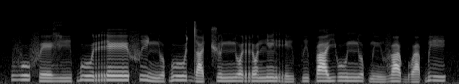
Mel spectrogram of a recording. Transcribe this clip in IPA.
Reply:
vu˦feː˨ɣi˨ɓuː˦ reː˦fi˦˨ ɲʊ˨ɓuː˦ da˨ t͡ʃʊ˦ ɲo˦ro˦ nĩ˦ri˨pi˦ pa˦juː˦ ɲʊ˦ɓĩ˨va˦˨ɡʷa˨ ɓi˦

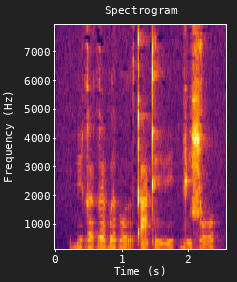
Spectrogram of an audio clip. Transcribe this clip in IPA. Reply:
ɓy˨˦ɡœ˧˩˧ɡœ˦˨ ɓə˦˨ɠo˧˩˧rkʼa˧˩˧kʼy˧˩˧ | ɡy˧˩˧ ɕo˧˩˧

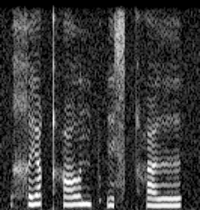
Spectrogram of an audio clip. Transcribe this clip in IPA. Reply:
χɪ qʰɔnpʼɪs qʰə

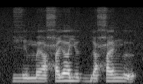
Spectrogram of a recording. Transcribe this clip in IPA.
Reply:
ɦimɛɐ̯ħiɐ̯jɨ ɡ͡bɨħɛŋɯ

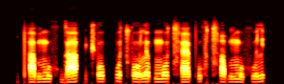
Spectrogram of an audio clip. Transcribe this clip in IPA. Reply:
pʰa˩˧bmʊ˦˨xʷɡa˨˥ | t͡ʃʼo˨˥pːʊ˨˥ t͡sʼo˧˩˧ lə˦˨pmo˦t͡sʰæ˨˥ pʼʊ˦xʷt͡sʰɑ˧˩˧bmo˧˩˧xʷi˨˥l

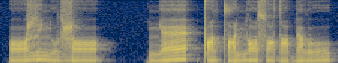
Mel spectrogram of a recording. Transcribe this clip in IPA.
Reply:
ɔ ɮiɲulɮɔ | ɲɛ | pʼɑltʼɑ ɲɔ sˤudˤə˞bɛlˠu

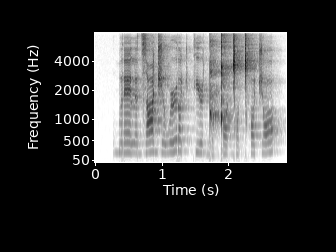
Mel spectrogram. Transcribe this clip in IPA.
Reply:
bəɾɛ ləd͡zɑ d͡ʒəwə˞ ɾɔt͡ʃkʲə˞ ɡ͡ǃɛǃɔ ɡ͡ǀɔǀʰɔt͡ʃɔ

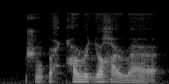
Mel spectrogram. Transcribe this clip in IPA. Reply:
ʃõʔʏħqʰə ɭəʎəʁæə̯ ɭæ

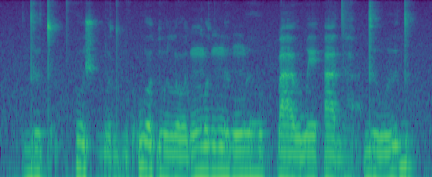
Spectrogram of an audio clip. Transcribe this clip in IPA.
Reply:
dɯto̰ pʰuʃ ɡ͡bodɡ͡bo̰wo ɗulol ŋ͡modnɯŋ͡mɯɦu k͡paʊ̯ weʔad ɦa̰d ɯwɯd

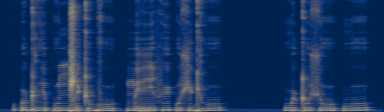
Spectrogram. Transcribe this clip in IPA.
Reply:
ʔu ɖʱepu ŋ͡ǁiʈuɡu | merify ʔuʃiɖʱu | wyʈuʃu | wu

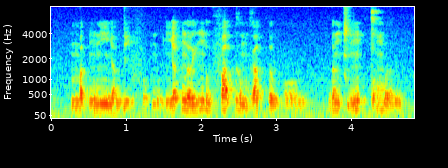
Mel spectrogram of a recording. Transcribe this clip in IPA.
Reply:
ma˨˩t̚ŋə˧mɲa̤˨˩nɗi˧˩ fə˨˩p̚mṵ˧˨ə̯ɲa˦˥k̚ nə˨˦jŋə˧wfa˦˥t̚ ɣə˧mɣa˦˥t̚ʔə˧˩wŋɔ̤˨˩n | kwə˧nt͡ɕə̰˧˥nŋo˦˥k̚t̪ɔ̰˧˥ mə̤˨˩n

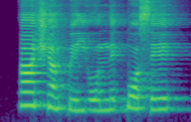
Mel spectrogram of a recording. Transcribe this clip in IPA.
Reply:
ã˦ʃã˨ k͡pɪ˨jo˨ ne˦ɡ͡bɔ˨se˦

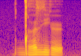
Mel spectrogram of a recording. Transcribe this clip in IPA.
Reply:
ɡ͡ǃəzjʏ

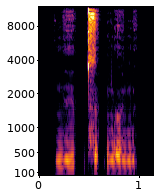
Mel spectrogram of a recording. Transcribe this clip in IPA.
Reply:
n̪yː˨˥p̚t͡sɵ˨t̚ŋɵ˨n

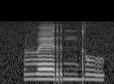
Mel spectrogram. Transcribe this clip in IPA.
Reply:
vɛrndu

